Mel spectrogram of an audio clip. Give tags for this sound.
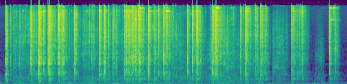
money; payment; falling; dropping; coin; pay; coins; drop; cash; counting; tinkle; fall; change

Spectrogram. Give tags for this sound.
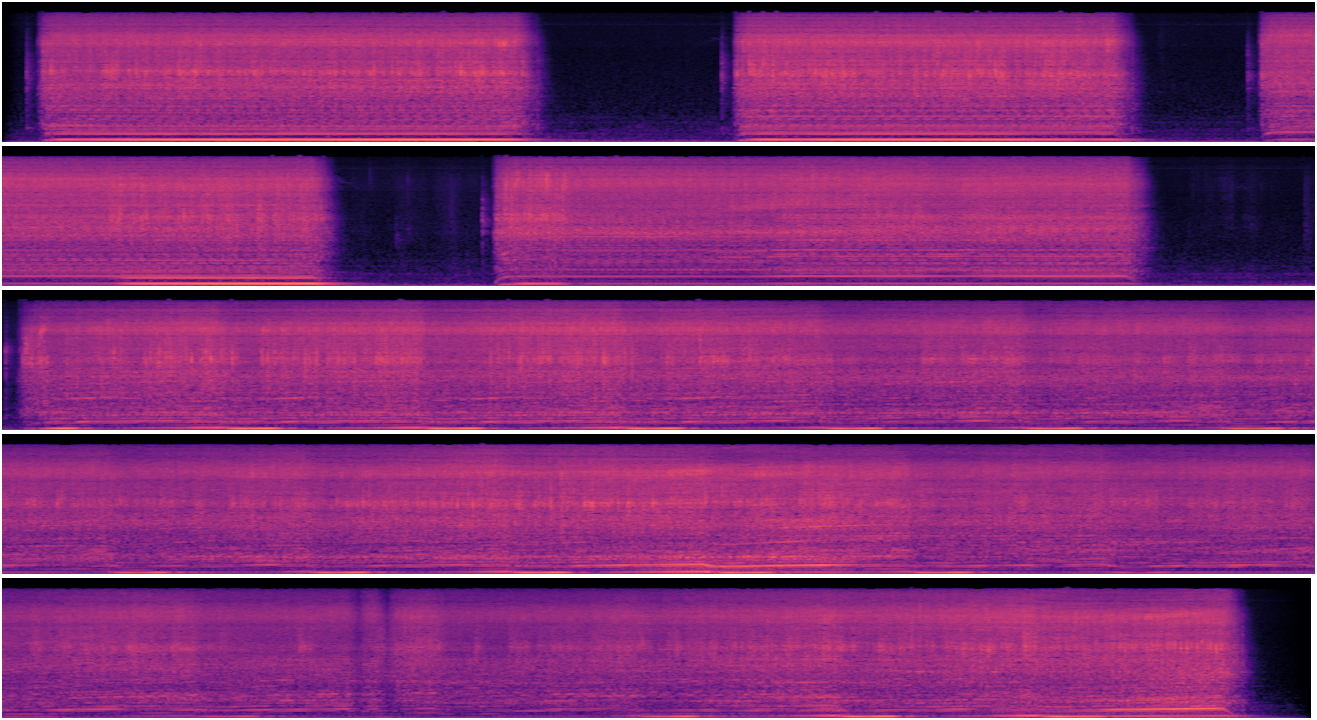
braun; electric; toothbrush

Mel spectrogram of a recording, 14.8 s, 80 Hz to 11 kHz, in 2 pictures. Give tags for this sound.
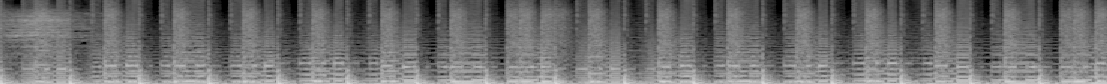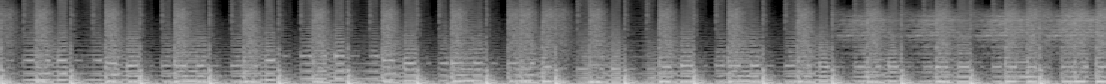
E; minor; 130bpm

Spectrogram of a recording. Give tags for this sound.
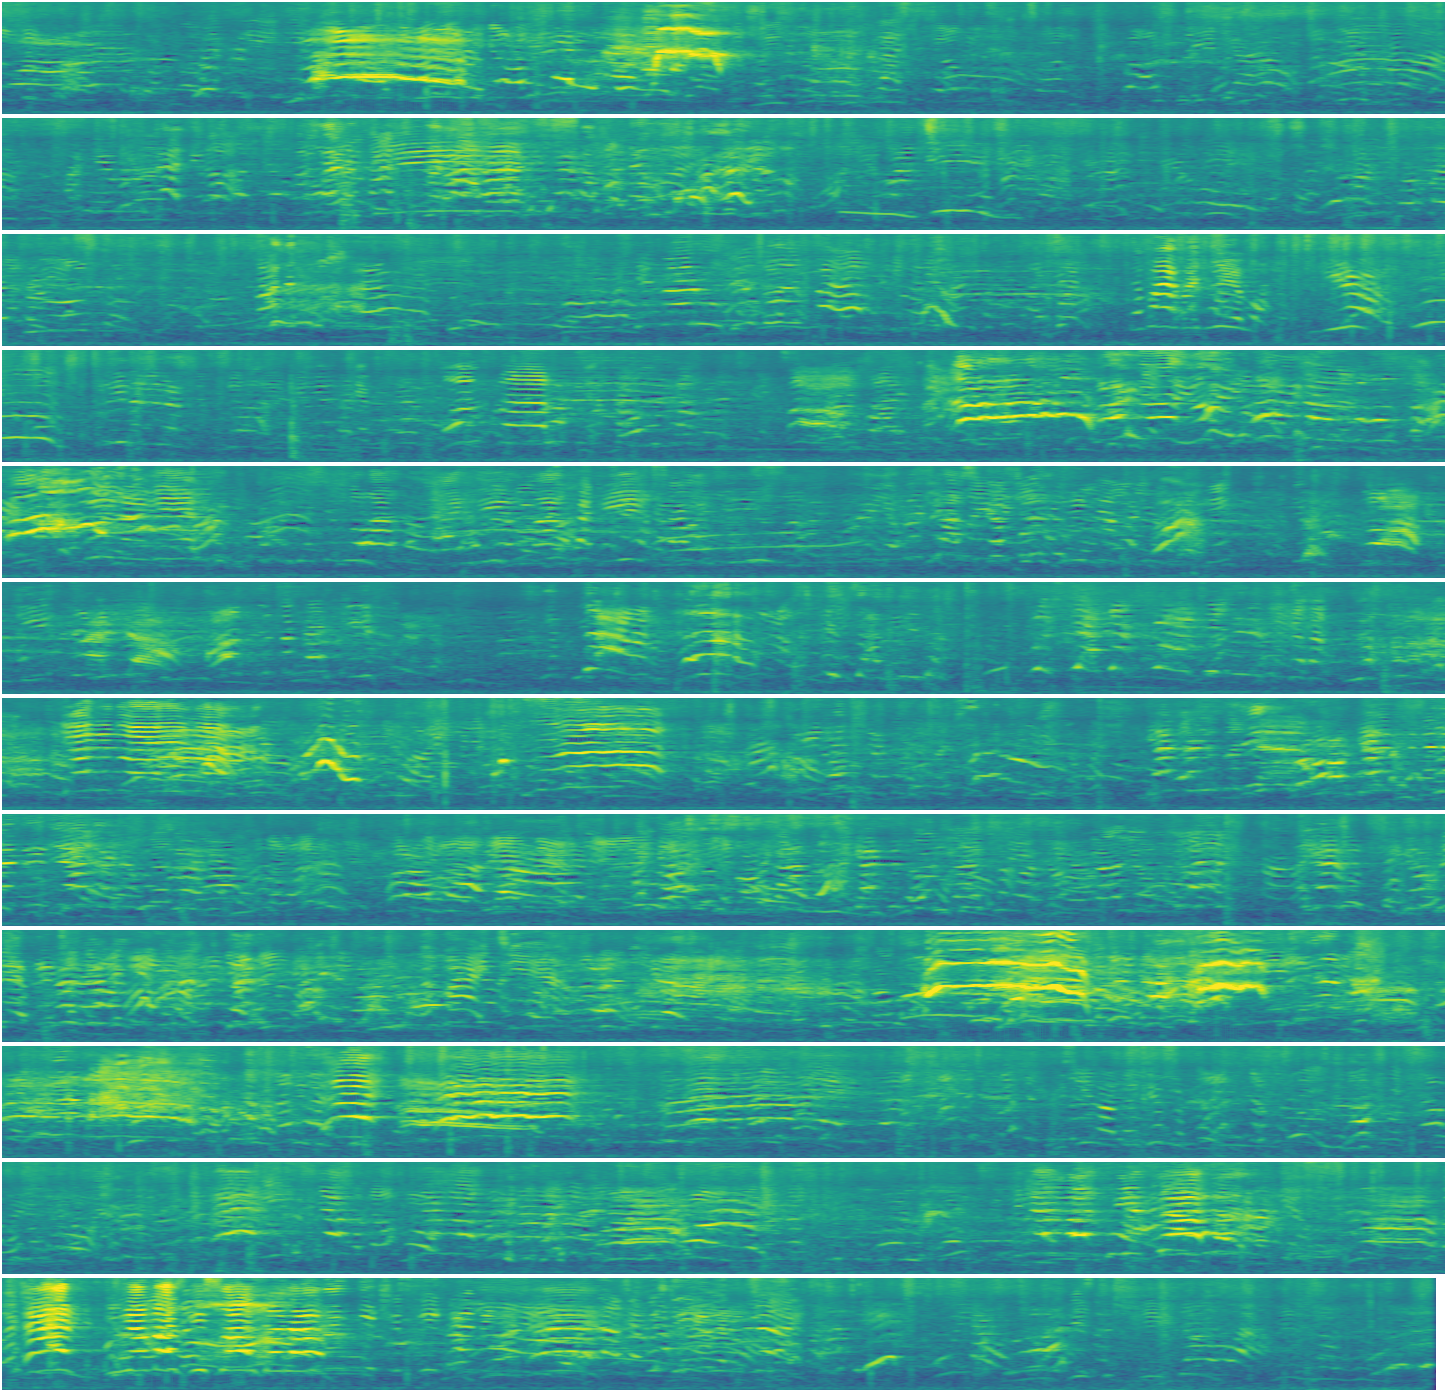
atmosphere; autumn; background; children; city; hum; kids; kindergarten; laugh; laughter; noise; October; Omsk; park; people; Russia; saw; screams; soundscape; square; town; yard

